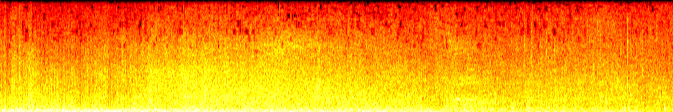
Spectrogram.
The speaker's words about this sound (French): Notre maison a explosé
